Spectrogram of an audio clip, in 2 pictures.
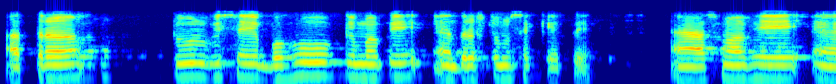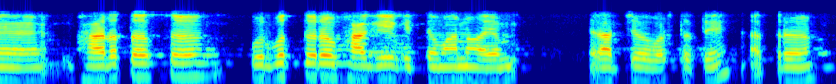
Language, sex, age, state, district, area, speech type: Sanskrit, male, 30-45, West Bengal, Purba Medinipur, rural, conversation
